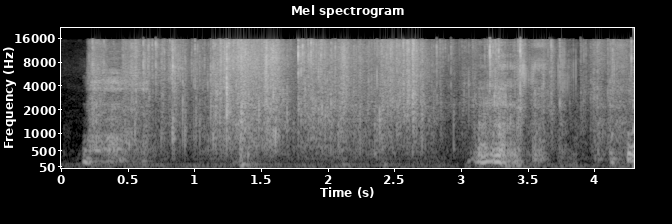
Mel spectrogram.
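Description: Plastic packaging crinkling loudly and unevenly as a bundle of small plastic bags of diamond-painting drills is pulled out of its clear plastic wrap and handled. The sound starts abruptly just after the beginning.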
